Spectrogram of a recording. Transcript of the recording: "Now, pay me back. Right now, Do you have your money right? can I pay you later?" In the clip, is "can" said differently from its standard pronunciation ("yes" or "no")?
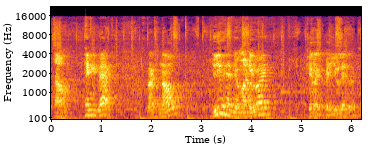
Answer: yes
